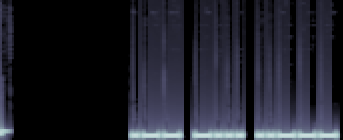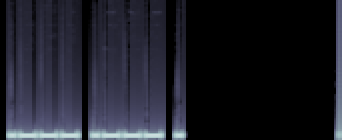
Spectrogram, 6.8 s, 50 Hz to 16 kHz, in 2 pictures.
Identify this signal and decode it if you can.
Morse code, heard as a keyed tone, about 22 wpm, 700 Hz. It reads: WB2JJE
